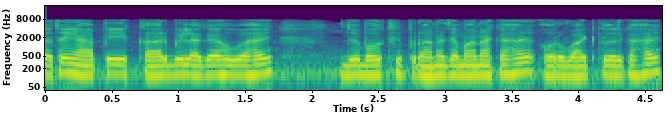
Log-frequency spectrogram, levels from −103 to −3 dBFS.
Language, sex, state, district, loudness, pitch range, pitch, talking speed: Hindi, male, Jharkhand, Ranchi, -13 LUFS, 125-140 Hz, 130 Hz, 260 wpm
